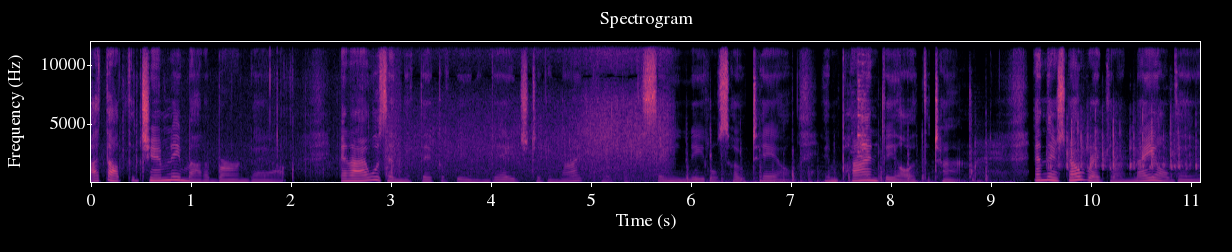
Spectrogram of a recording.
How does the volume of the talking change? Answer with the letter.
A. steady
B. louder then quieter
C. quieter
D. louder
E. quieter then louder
E.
